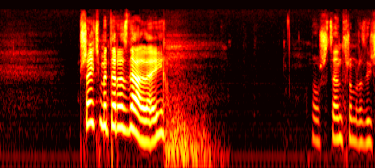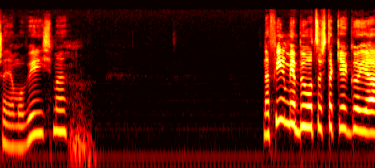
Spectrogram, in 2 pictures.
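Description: A young woman speaks with animation into a microphone over loudspeakers in a large echoing hall.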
